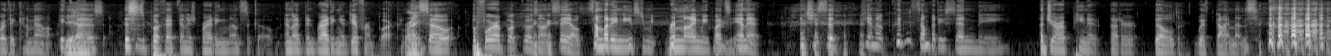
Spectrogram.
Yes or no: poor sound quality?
no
